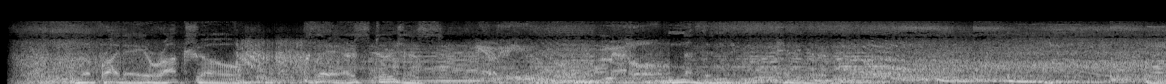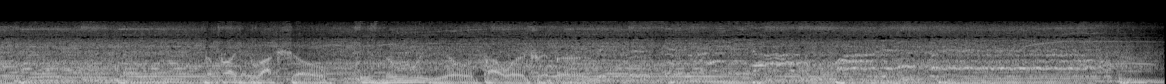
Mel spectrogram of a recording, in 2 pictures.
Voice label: friday rock show intro; claire sturgess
